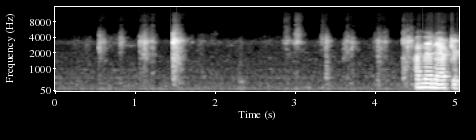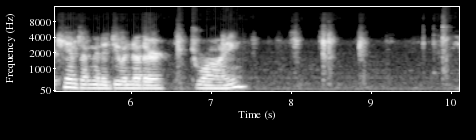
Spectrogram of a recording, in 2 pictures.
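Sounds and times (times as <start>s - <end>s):
deck of cards being shuffled: 0.4s - 2.0s, 2.8s - 4.6s, 6.5s - 10.0s
speech: 4.5s - 7.5s.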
